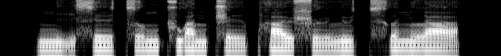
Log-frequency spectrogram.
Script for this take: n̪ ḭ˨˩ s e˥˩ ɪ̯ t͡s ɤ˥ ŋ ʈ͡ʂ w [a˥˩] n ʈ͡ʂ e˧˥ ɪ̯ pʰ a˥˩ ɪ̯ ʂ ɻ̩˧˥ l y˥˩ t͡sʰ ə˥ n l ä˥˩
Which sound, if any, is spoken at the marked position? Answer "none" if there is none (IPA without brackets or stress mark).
a˥˩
